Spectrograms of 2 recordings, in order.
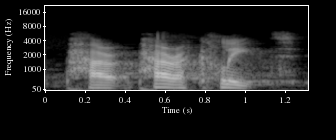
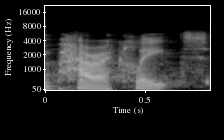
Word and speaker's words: paraclete: The title of the sermon really is "By Our Side," and paraclete is the way you pronounce this term, paraclete, as it's spelt really.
